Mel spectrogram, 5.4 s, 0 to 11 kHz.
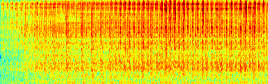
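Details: Old Bajaj Discover 135 single idling with a fast light tick over a whirring hum; ticking comes from the engine, cause not pinned down.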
